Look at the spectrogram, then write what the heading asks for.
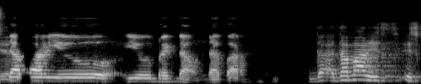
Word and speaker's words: dabar: but is the other word which is called dabar. Nah, di dalam bahasa Ibrani tidak ada kata logos, tetapi ada kata yang lain, yaitu kata dabar. How is dabar you break down dabar? Dabar is called dabar.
